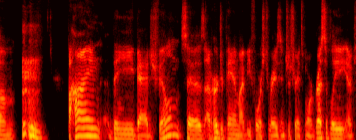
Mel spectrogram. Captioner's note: clears throat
